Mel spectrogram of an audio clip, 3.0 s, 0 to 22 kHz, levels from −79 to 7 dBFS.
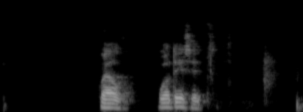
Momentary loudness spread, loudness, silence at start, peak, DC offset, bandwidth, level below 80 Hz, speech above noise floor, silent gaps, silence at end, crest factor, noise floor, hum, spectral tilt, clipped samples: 22 LU; -32 LUFS; 1 s; -14 dBFS; under 0.1%; 10.5 kHz; -72 dBFS; over 59 dB; none; 0.05 s; 20 dB; under -90 dBFS; none; -5.5 dB/octave; under 0.1%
